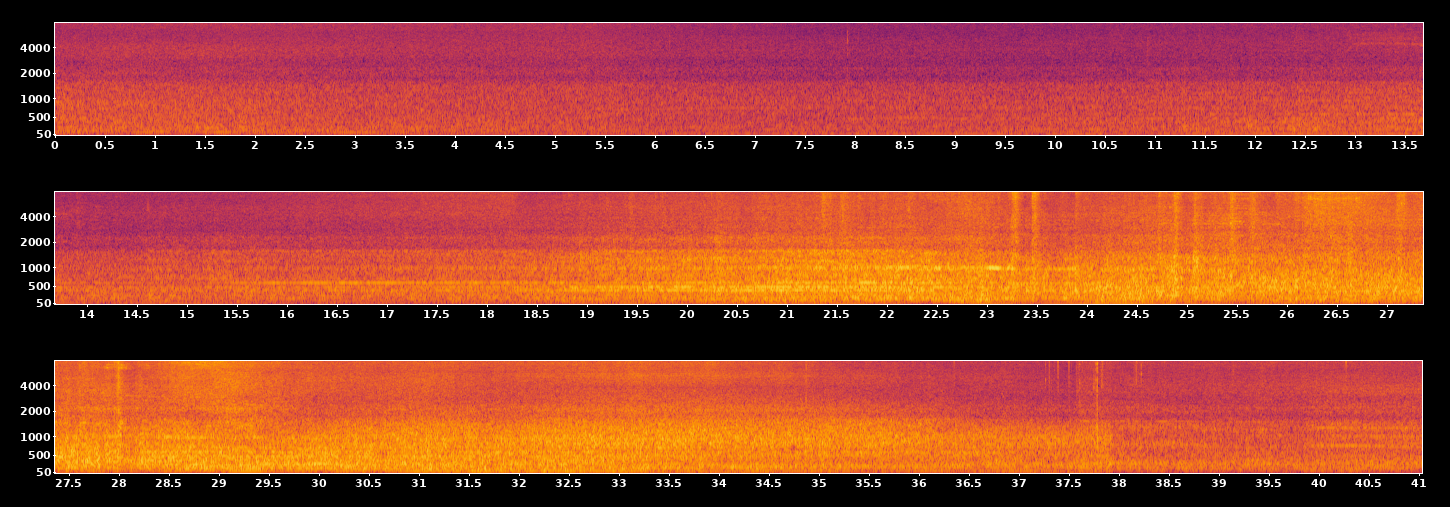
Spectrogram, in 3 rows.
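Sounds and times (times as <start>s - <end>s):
diesel locomotive running: 9.4s - 41.0s
wheels clattering over rail joints: 19.1s - 29.4s.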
